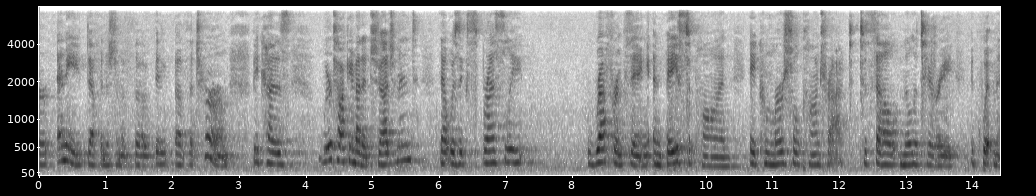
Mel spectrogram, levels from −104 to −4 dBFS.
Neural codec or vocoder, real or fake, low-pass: vocoder, 22.05 kHz, 80 mel bands, WaveNeXt; fake; 7.2 kHz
